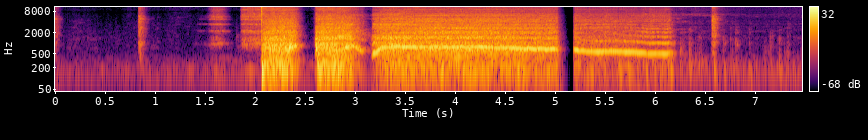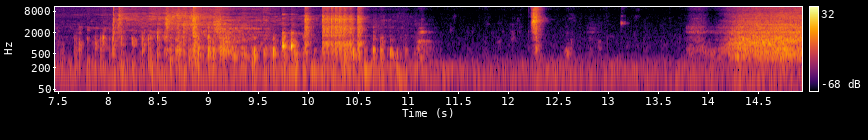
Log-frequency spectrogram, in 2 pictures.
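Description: A jet torch lighter clicks alight about two seconds in and hisses loudly and steadily for about three seconds while it is held to a bong, with a whistling tone that slides down in pitch as air is drawn through. Then comes a few seconds of quieter rattling bubbling from the water in the bong as the draw goes on, and a single click near the end.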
